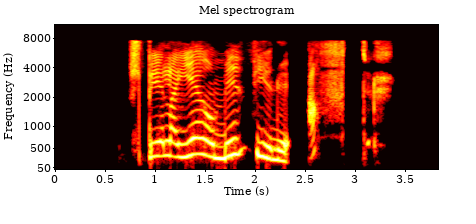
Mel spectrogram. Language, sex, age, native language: Icelandic, male, 8, Icelandic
